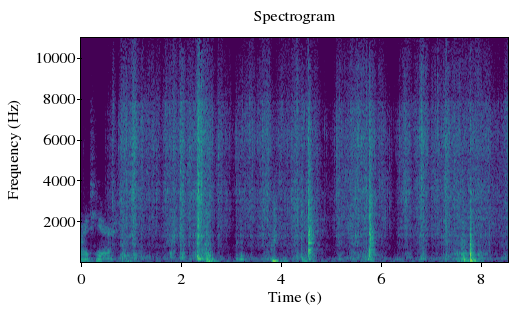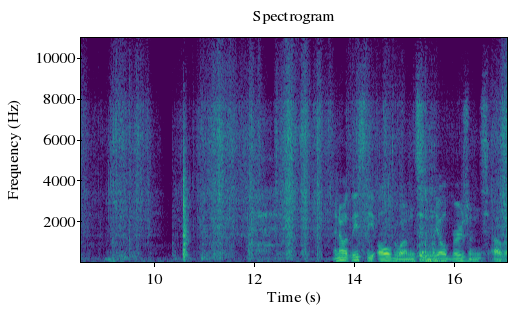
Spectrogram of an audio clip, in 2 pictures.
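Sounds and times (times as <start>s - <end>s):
packaging rustling and crinkling: 0.5s - 17.0s
heavy thump: 15.3s - 15.8s.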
